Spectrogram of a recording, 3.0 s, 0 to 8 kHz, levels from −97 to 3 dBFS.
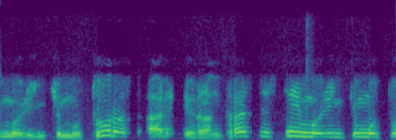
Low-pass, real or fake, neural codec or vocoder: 7.2 kHz; real; none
